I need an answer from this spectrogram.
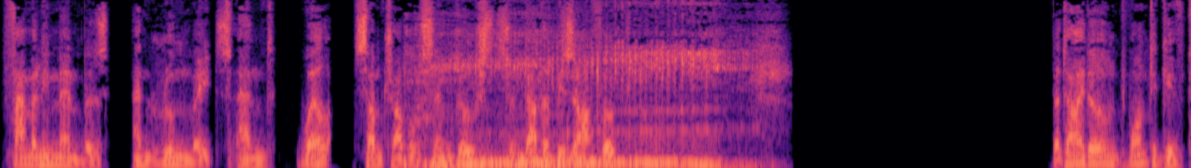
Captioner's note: GROWL! noise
